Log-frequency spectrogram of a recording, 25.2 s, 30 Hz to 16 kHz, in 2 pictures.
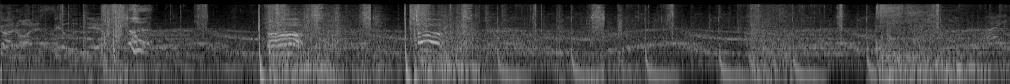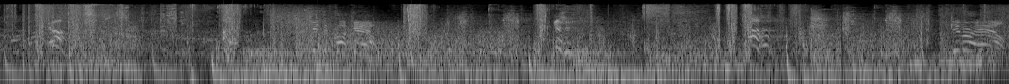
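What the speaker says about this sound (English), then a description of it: "Shotgun ought to seal the deal." Shotgun blasts in Cyberpunk 2077 boom through a dense, loud mix of combat noise, mechanical clatter and explosions, with voices talking over the gunfight throughout.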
